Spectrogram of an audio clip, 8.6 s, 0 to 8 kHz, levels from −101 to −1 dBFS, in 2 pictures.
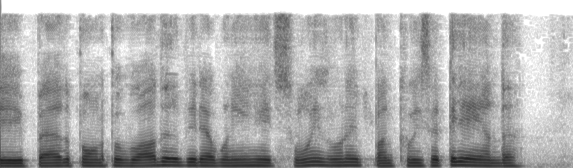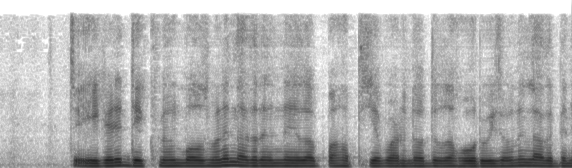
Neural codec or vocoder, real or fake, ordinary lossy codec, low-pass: codec, 16 kHz, 1.1 kbps, Voila-Tokenizer; fake; none; none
